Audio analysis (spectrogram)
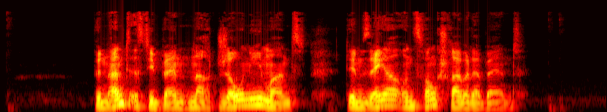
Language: German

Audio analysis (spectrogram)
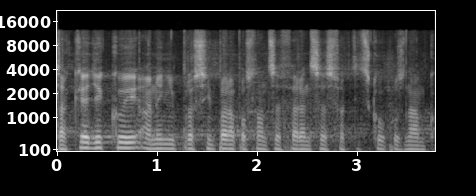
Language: Czech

